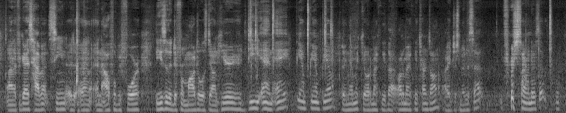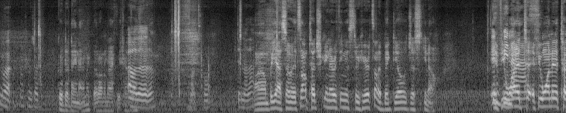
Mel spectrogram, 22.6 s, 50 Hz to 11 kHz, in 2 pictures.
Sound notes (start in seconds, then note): 5.2 vocalizes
